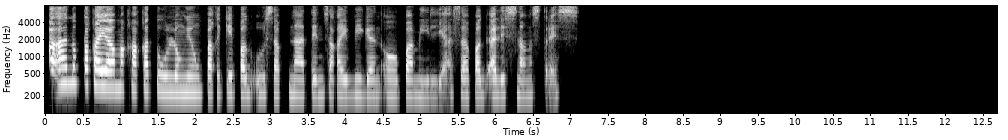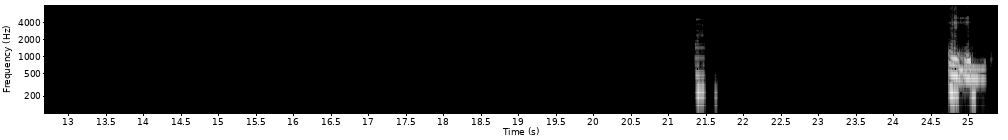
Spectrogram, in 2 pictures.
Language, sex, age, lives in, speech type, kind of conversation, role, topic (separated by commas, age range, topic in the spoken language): Filipino, female, 20-24, Philippines, conversation, unstructured, none, Paano mo pinapawi ang pagod pagkatapos ng mahabang araw?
